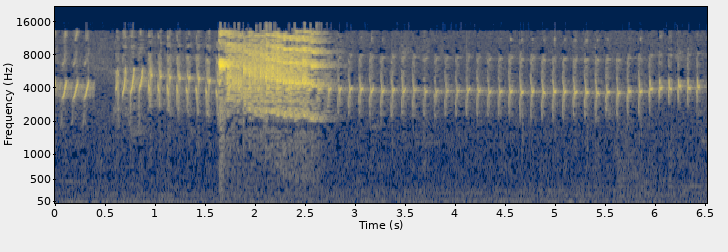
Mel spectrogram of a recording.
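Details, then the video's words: Champion lovebird's lure song. A rapid high chattering trill runs almost throughout, pulsing several times a second. About a second near the start is drowned by a loud rushing burst of noise. "Pancingan Loberd Juara"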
